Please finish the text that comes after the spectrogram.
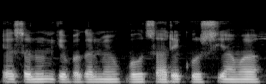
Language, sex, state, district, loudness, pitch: Hindi, male, Jharkhand, Deoghar, -16 LUFS, 120 Hz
